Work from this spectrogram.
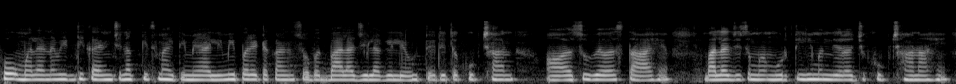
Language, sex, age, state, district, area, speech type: Marathi, female, 18-30, Maharashtra, Osmanabad, rural, spontaneous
